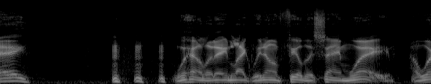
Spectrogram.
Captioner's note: chuckles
